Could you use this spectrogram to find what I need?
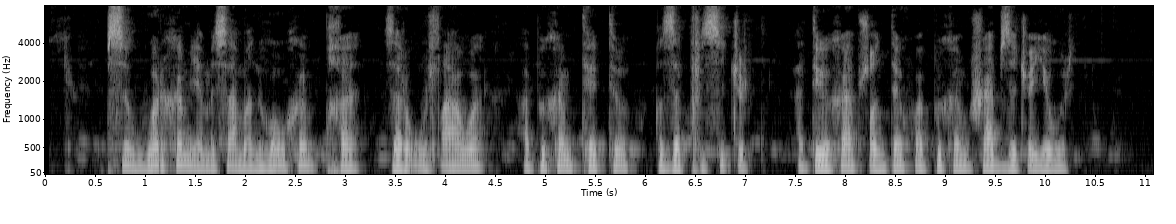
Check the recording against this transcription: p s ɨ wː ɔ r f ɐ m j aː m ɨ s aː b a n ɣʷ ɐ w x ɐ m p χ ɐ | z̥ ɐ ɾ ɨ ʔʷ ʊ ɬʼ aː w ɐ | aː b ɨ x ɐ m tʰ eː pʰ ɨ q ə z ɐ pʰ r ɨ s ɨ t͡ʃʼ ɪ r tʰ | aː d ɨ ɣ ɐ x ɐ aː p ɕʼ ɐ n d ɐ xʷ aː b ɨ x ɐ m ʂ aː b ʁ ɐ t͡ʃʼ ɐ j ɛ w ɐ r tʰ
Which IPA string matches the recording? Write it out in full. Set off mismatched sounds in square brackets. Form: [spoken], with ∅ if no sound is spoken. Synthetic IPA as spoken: p s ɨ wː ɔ r [x] ɐ m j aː m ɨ s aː [m] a n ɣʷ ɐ w x ɐ m p χ ɐ | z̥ ɐ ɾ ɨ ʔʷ ʊ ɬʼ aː w ɐ | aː b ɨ x ɐ m tʰ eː [tʰ] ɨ q ə z ɐ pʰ r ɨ s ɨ t͡ʃʼ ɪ r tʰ | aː d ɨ ɣ ɐ x ɐ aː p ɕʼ ɐ n d ɐ xʷ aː b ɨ x ɐ m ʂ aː b [z] ɐ t͡ʃʼ ɐ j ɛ w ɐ r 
